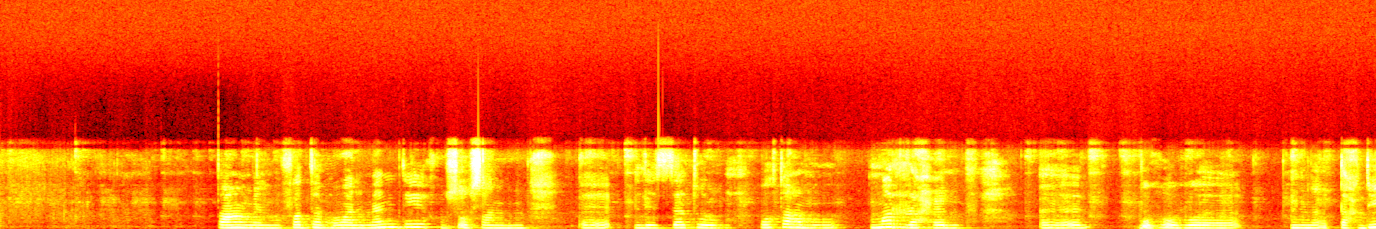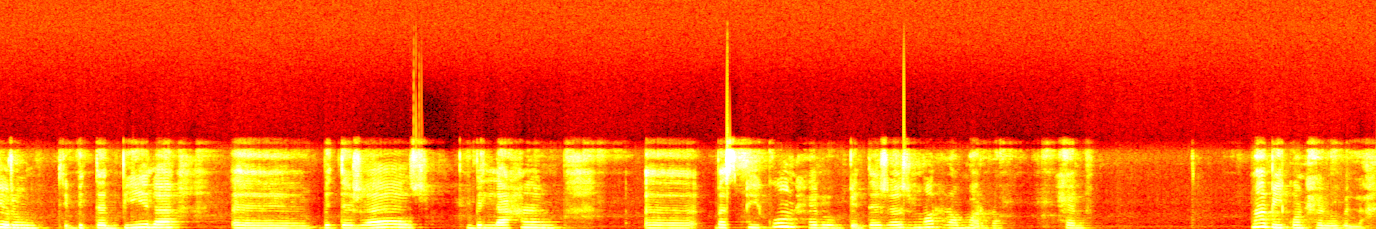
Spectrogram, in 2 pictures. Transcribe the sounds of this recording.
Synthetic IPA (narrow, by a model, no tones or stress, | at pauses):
t̪ˤɑʕmɪlmʊfɑd̪ˤːɑlʕɪwaːnmand̪ixʊsˤuːsˤɑn | lɪzːat̪uwɪt̪ˤɑʕmu | mɑrˤːɑħɪl | ɪt̪ːɑħd̪ˤiːɾbɪt̪ːad̪̚biːla | bɪd̪ːaʒaːʒ | bɪlːaħm | basːbɪjkuːnħɪlubɪd̪ːaʒaːʒmɑrˤːɑmɑrˤːɑ | ħɪl | mabjkuːnħɪlubɪlːaħm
